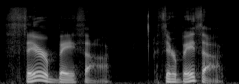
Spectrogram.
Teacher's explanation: if you're real Spanish, you'd say cerveza. Cerveza, with a little bit of a lisp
